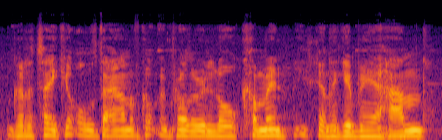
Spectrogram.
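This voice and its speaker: A man's voice: on the high side, fairly even intonation, rapid-fire, darkish tone, slight background noise. A British man in his fifties giving a chatty, unpolished, rambling show-and-tell as a hobbyist, recorded outdoors on a handheld device. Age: 50s. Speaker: hobbyist video maker. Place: outdoors beside a house, breezy. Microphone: handheld camera or phone.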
